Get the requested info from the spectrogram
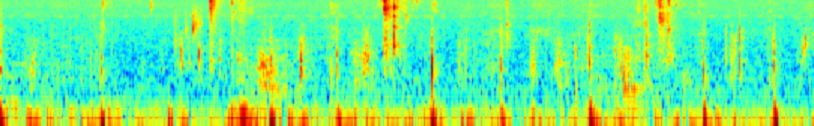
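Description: Close-miked chewing of boiled egg in masala gravy: an uneven run of short mouth clicks and smacks over a low rumble.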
